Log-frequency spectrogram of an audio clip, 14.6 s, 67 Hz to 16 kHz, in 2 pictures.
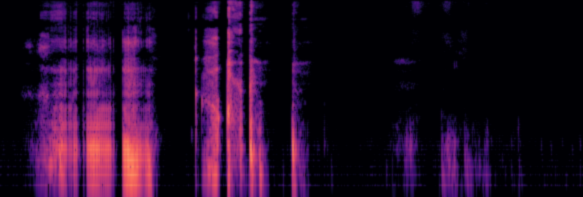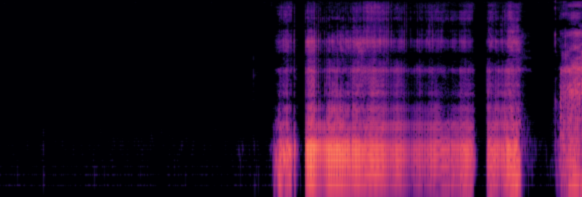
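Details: Person who fell asleep around 11:50 pm while recording on a Samsung Galaxy A40 phone, snoring: bursts of rough, fluttering snores with long quiet pauses between them in a small quiet room.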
